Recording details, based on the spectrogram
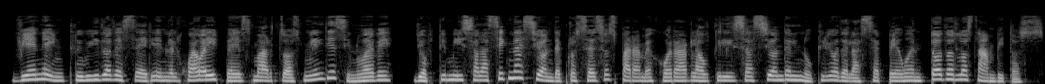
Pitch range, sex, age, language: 165-195 Hz, female, 30-49, English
